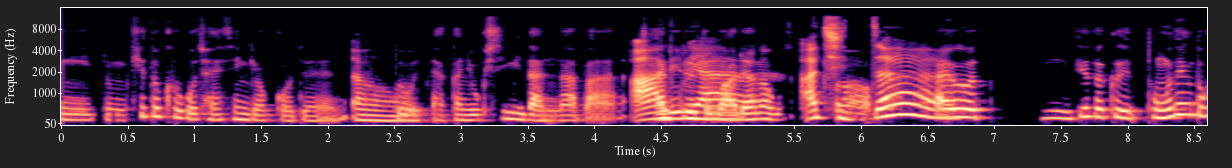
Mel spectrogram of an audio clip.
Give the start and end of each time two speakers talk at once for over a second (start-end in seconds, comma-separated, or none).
4.2-6.8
